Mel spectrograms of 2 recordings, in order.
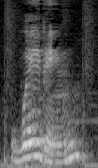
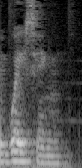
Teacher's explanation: Waiting, what we call a flat T, waiting, that we do in America all the time. In this class of England, you would say waiting.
